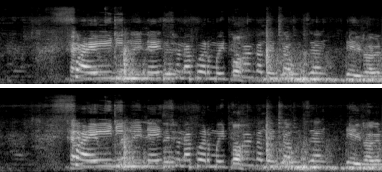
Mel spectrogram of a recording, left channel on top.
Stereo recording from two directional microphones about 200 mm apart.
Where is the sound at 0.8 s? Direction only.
10° right (ahead or behind).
